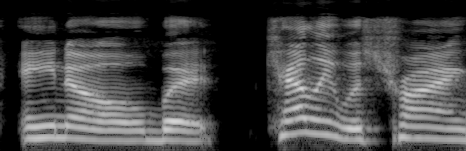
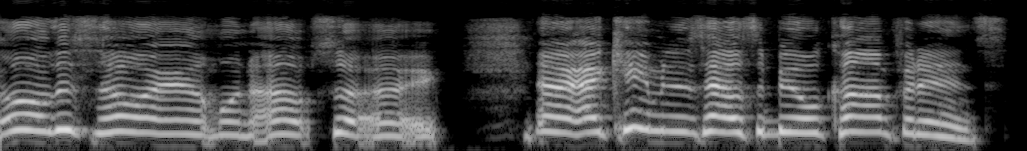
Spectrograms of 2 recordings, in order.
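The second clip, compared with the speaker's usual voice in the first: mock tearful, high, weepy, sobbing voice; 7 semitones higher than usual. Retelling what a houseguest keeps saying: imitating someone crying. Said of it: "crying like".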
